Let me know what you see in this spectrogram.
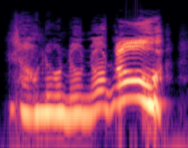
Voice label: reaction negative, teen girl; source engine; left 4 dead 2; survivor

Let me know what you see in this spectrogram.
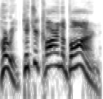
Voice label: get car in barn, male; Source Engine; video game; coast

